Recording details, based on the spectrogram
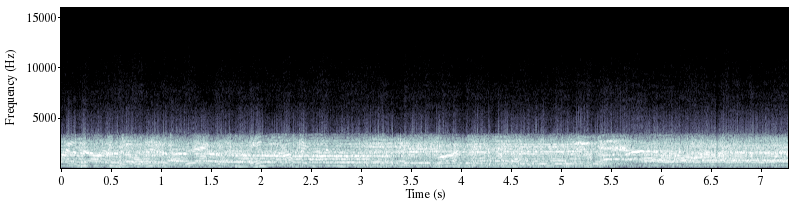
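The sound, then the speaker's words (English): A large crowd in London, behind barricades with Union Jacks and Union Jack hats, cheers Mrs. Thatcher in victory, many voices yelling and whooping together in a steady, loud roar with a thin, broadcast-like quality. “There were Union Jacks and Union Jack hats and cheers of victory and God save the Queen.”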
